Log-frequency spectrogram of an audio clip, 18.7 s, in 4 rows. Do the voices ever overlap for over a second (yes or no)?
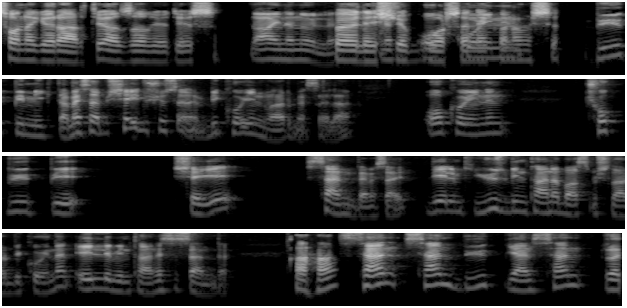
yes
